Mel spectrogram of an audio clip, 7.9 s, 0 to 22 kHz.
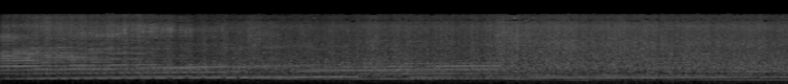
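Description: Turbocharged Nissan S13 Silvia engine under load, heard from inside the cabin. Its note climbs slowly, then drops a step about three seconds in and again around five to six seconds in, as it is driven hard on track.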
